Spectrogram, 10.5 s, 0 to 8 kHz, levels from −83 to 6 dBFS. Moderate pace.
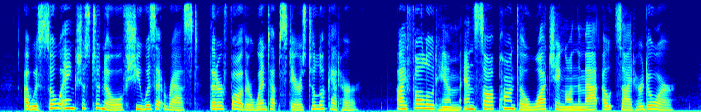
Yes: average, 190 wpm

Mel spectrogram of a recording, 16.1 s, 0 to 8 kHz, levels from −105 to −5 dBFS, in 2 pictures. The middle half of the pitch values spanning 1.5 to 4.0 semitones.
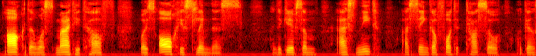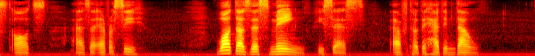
Yes: average, 2.9 semitones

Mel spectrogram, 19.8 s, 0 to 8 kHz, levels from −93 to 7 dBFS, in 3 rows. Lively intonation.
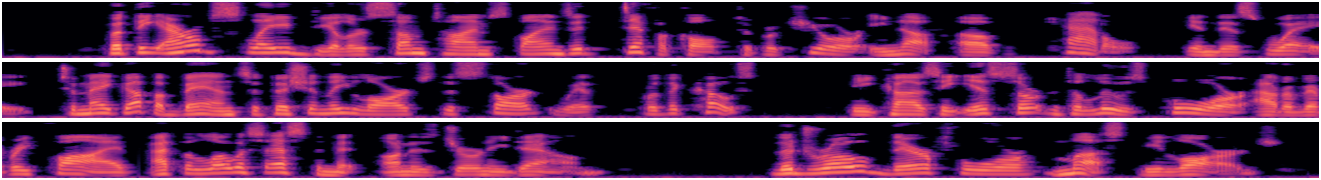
Yes: wide, 5.8 semitones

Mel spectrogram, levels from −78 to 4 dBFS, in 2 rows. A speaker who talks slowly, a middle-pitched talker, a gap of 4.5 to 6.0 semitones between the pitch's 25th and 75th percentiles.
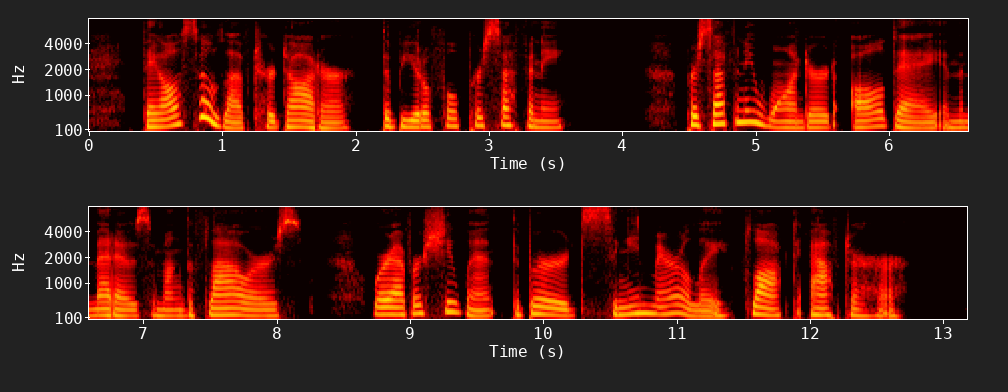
No: slow, 125 wpm; medium, 175 Hz; average, 3.7 semitones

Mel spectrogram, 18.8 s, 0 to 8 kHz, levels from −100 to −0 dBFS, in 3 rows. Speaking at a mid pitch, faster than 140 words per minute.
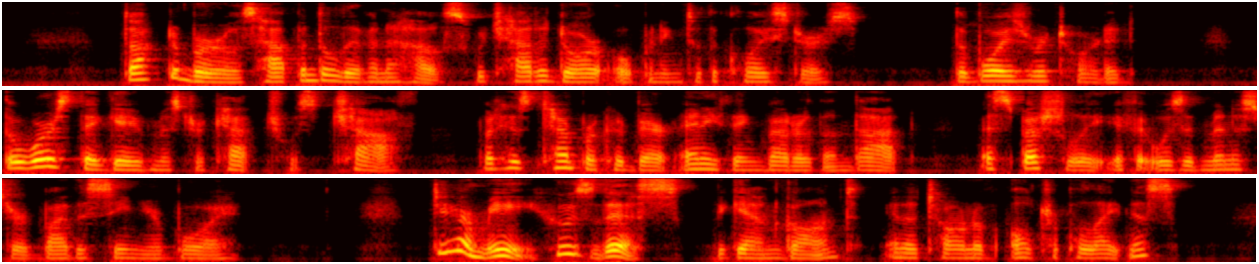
Yes: medium, 155 Hz; average, 180 wpm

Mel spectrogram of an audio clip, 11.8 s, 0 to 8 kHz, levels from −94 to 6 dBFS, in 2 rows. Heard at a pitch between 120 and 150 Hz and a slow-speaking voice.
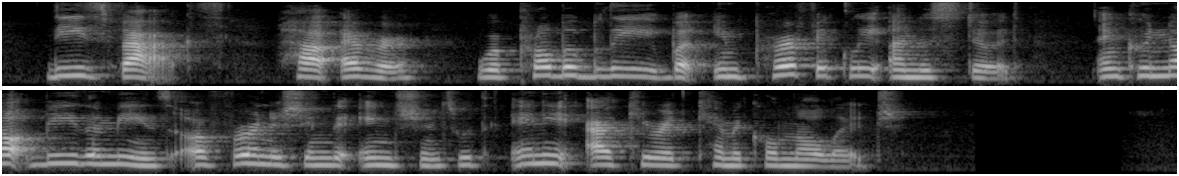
No: high, 230 Hz; slow, 125 wpm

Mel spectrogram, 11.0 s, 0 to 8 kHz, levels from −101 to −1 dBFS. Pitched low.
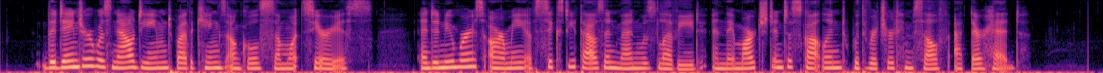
No: high, 220 Hz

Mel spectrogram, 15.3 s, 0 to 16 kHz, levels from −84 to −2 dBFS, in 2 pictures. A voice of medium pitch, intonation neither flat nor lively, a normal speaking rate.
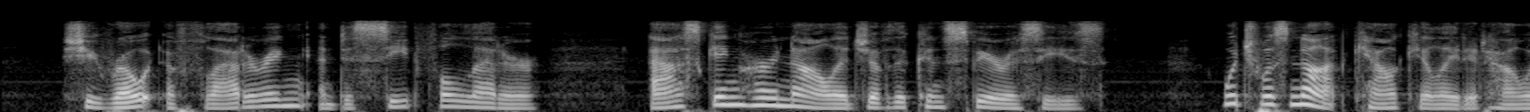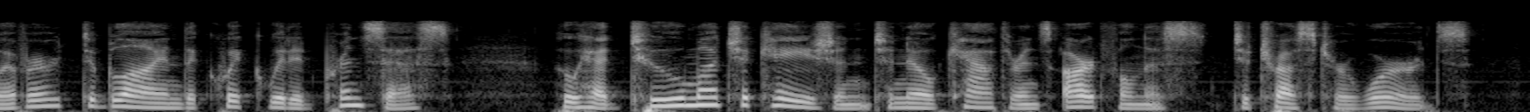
No: medium, 160 Hz; wide, 6.1 semitones; average, 150 wpm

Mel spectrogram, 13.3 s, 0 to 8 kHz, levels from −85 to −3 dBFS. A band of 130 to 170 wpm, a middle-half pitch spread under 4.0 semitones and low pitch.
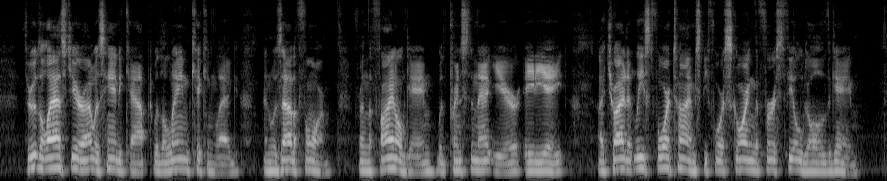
No: average, 190 wpm; average, 2.9 semitones; low, 110 Hz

